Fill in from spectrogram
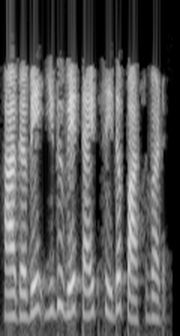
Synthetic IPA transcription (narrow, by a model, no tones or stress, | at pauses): aːɣɐʋeːʔɪðɯʋeːʈɐɪpsɛjðɐpaːsʋɐɾʈ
